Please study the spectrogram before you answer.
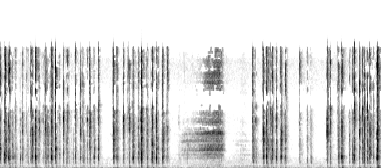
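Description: Fingertips tap the keys of a black plastic backlit RGB membrane keyboard at a slower pace, producing soft, short clicks with a bright top and a low thump beneath. The typing runs in bursts, pausing briefly in the middle where only a faint hiss remains, then resumes.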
